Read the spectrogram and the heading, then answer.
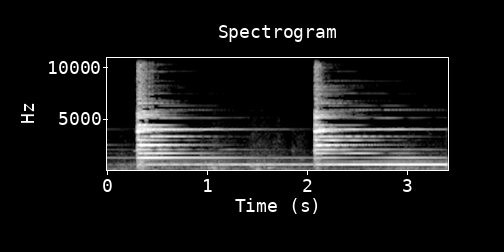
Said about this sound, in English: That's the original bell. It was saved by a crew member when the ship was decommissioned. And technically, still property of the U.S. Coast Guard.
